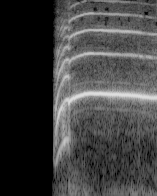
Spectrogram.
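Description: A single loud, high-pitched scream sound effect tied to the Scream films bursts in abruptly, rising in pitch at first and then holding a long, sustained shrill tone with no talking over it.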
